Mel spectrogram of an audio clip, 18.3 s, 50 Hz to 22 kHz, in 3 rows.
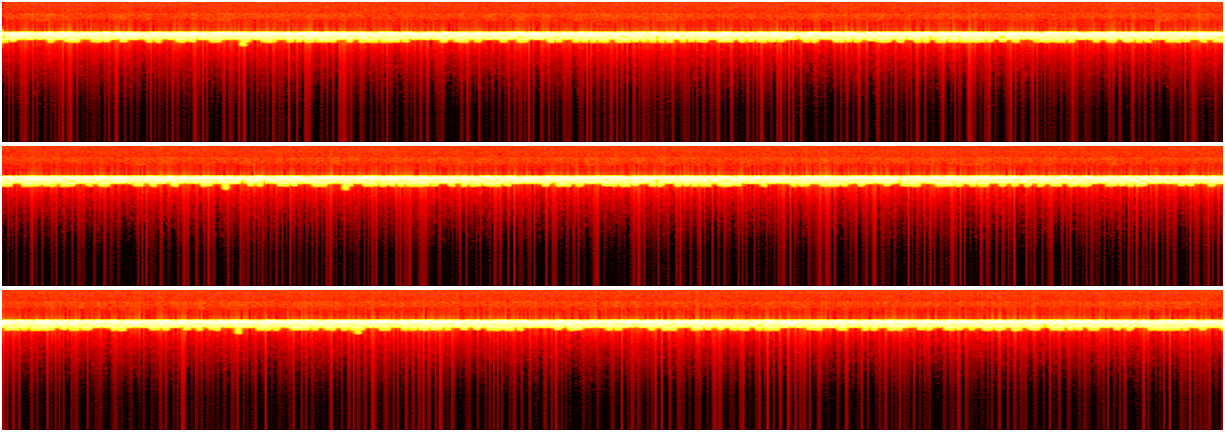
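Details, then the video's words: Long, unbroken high, thin buzzing from a conehead katydid, steady in pitch and volume across the whole stretch with only a faint flutter, and no other animals or background noise. "매부리, 1번 듣기, 곤충소리"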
